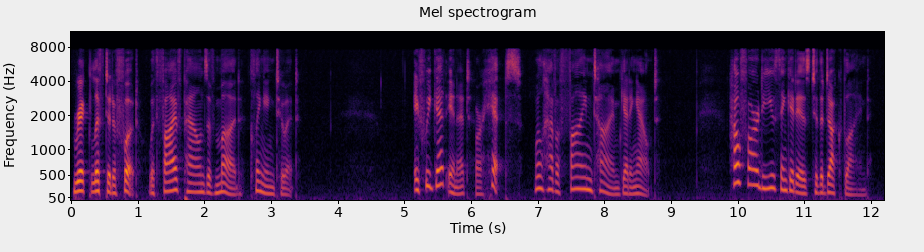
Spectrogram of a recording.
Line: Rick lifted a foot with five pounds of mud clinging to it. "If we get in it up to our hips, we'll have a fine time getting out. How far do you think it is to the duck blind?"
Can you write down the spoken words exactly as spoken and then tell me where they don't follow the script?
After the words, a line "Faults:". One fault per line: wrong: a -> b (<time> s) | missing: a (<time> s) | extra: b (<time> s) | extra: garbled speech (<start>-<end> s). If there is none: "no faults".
Rick lifted a foot with five pounds of mud clinging to it. "If we get in it our hips, we'll have a fine time getting out. How far do you think it is to the duck blind?"
Faults:
missing: up to (6.0 s)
